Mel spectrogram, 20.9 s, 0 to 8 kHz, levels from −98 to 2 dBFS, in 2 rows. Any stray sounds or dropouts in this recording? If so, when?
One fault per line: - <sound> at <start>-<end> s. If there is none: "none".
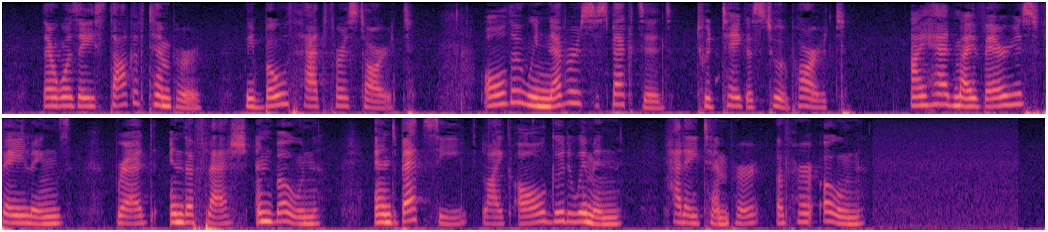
none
